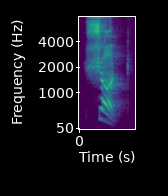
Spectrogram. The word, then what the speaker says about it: short: In first one, short. Short में R is silent. Which letter is silent? R. जब उसको pronunciate करते हैं बेटा तो हम शॉर्ट बोलते हैं. R की साउंड पूरी तरह से नहीं आती है.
